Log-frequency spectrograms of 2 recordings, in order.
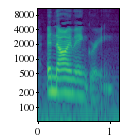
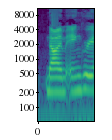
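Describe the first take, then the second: First: Said in the usual way. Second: Now I'm angry, louder and punched on "Now"; emphatic repeat. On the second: Real, not acted. Repeating to viewers that she is angry now, louder. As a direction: lean hard into "Now" the second time.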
